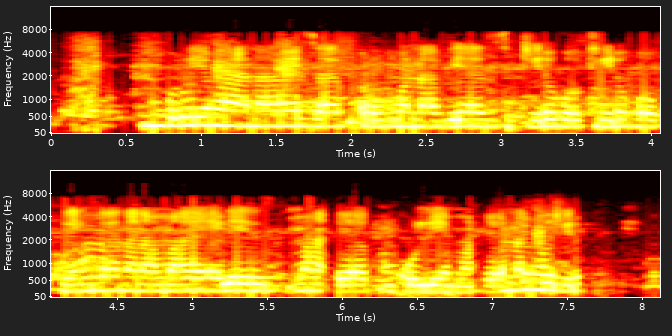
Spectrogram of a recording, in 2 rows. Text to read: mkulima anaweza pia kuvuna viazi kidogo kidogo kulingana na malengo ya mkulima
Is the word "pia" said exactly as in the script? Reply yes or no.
no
